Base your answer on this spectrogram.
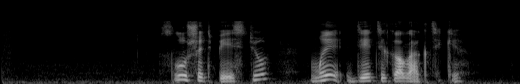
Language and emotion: Russian, neutral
